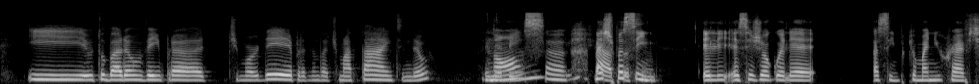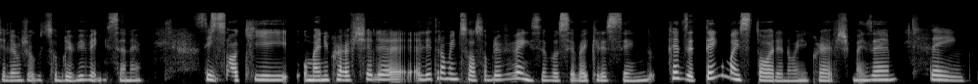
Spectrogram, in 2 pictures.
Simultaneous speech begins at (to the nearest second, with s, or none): 5 s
